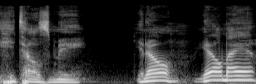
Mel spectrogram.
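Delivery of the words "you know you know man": put-on thick Alabama accent, higher pitch. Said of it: "He's got a real thick accent".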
